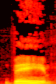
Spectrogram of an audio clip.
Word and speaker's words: Boehm: As far as working with Doug Boehm. – Bame. – Okay, I wasn't sure how to pronounce it. I don't think I've ever heard somebody say his name, so I wasn't sure. But I always said Boehm.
